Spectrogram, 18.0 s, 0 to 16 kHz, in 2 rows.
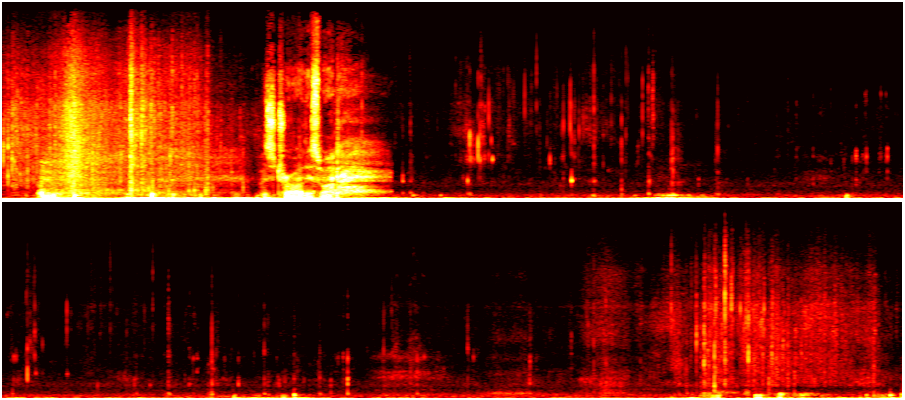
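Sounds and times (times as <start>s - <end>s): man chewing fruit: 4.0s - 18.0s.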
